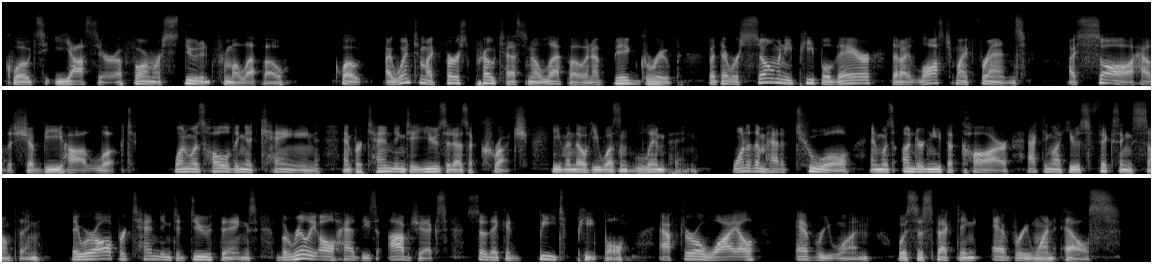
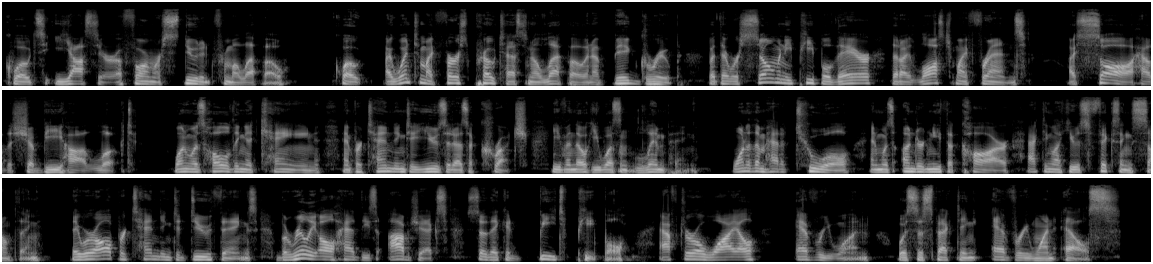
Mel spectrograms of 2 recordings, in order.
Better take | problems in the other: second | muffled; slightly; fading above 3.5 kHz

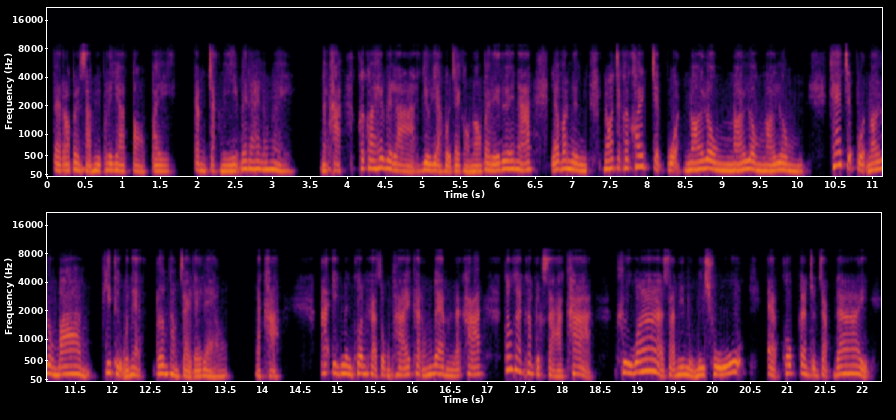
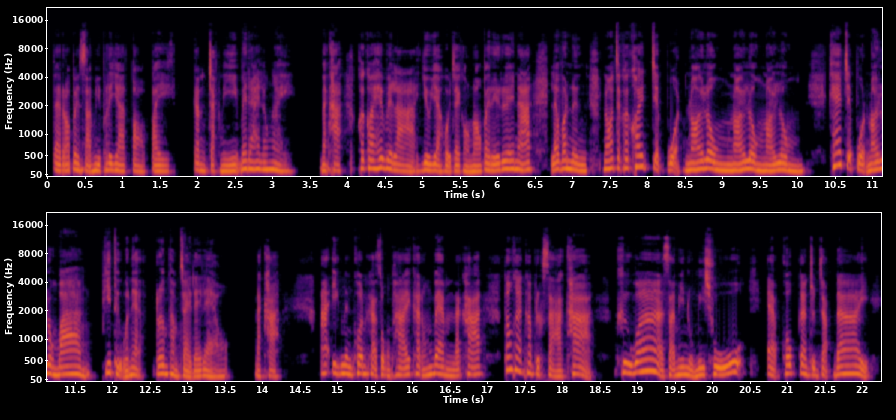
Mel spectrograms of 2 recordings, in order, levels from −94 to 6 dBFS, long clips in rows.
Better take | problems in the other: second | garbled, watery; badly; nothing above 7.5 kHz

